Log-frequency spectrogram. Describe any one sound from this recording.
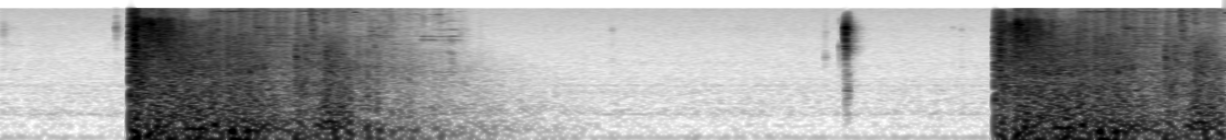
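Rocket engines roar at liftoff.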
